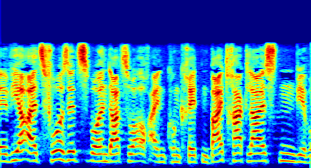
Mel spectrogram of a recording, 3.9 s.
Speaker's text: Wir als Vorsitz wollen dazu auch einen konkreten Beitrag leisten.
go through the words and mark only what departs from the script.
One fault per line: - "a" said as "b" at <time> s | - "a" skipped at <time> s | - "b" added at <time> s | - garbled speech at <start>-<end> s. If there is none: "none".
none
